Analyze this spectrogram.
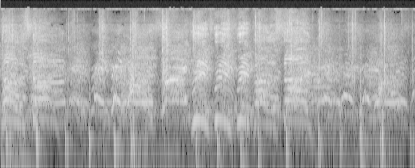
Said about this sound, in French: Des tentes, des drapeaux, des étudiants de divers horizons et un même slogan entonné par la foule, ici à l'Université du Texas, à Austin.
